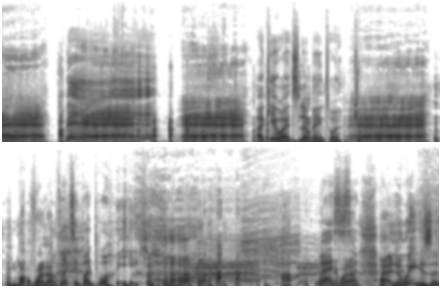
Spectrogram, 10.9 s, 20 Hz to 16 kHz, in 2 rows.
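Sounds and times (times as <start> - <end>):
laughter: 0.0 - 4.0, 5.2 - 10.6
person imitating a sheep bleating: 0.0 - 5.4, 7.8 - 9.8
speech: 0.5 - 10.9.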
